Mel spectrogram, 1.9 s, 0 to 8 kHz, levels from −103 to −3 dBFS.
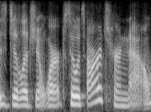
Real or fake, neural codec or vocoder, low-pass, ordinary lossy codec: fake; codec, 16 kHz, 16 kbps, FunCodec, trained on LibriTTS, 50 frames a second; 7.2 kHz; Opus, 16 kbps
